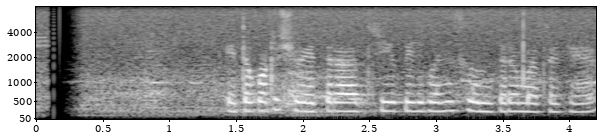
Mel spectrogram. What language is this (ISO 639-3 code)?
sin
